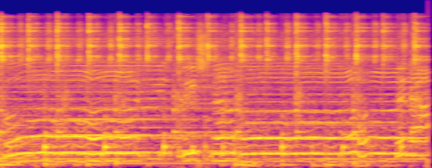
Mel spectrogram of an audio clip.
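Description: Devotional bhajan sung by a group of voices holding long notes, over steady jingling hand percussion at about four or five strokes a second.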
